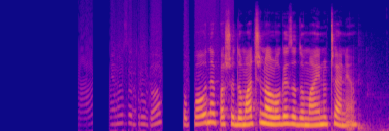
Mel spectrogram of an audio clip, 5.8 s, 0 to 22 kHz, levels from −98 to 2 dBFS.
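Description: A speech recording opens with a fade-in from the start to 3.50 s that sounds gritty, worst until about 3.17 s, before the level settles just ahead of "domače naloge za doma". This is truncation distortion on a fade. The gain stage keeps too few bits and adds no dither, which fits an 8-bit stage, so the quiet part of the rising fade collapses into a few coarse square steps.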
